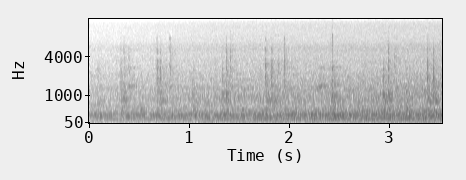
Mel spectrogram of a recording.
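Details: Mill knocks while cutting the square on a steel drive shaft, with sharp uneven ticks about three a second over the cutter hum and chatter; it's running slow in low range, with backlash noted in high range. The cutter tips are wearing fast, and the cause is not yet pinned down.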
